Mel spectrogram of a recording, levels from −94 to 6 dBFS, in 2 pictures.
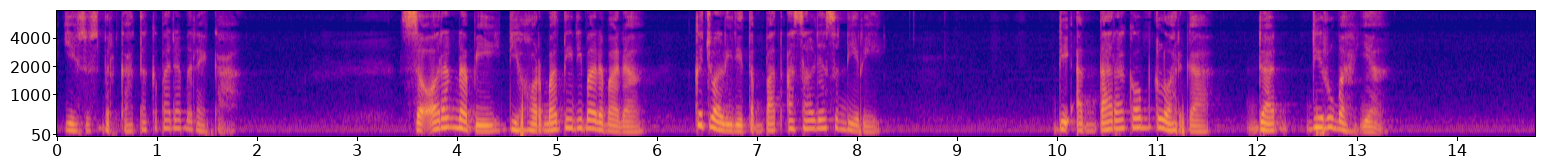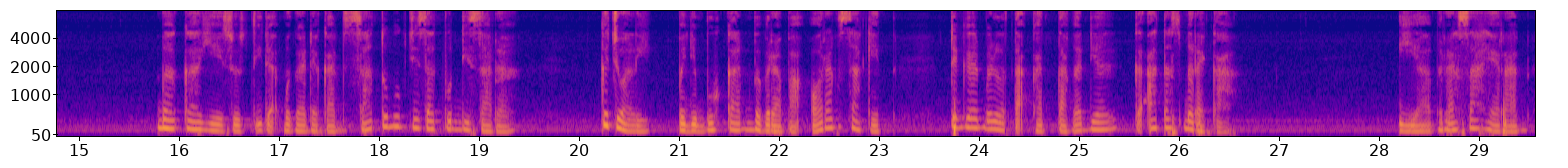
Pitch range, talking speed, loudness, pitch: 140-195 Hz, 90 wpm, -26 LUFS, 160 Hz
